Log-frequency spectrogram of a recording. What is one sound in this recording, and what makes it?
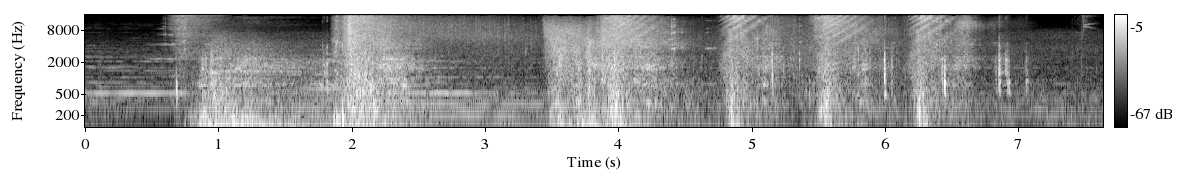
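A magic blast whooshes and booms loudly several times.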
